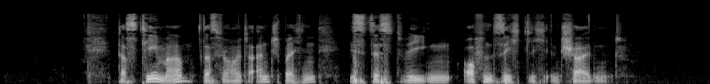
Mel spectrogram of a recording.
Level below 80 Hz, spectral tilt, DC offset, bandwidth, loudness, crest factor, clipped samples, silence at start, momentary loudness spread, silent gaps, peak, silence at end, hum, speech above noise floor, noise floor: -40 dBFS; -4.5 dB/octave; under 0.1%; 11.5 kHz; -21 LUFS; 20 dB; under 0.1%; 0.85 s; 16 LU; none; -2 dBFS; 0.9 s; none; 44 dB; -64 dBFS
